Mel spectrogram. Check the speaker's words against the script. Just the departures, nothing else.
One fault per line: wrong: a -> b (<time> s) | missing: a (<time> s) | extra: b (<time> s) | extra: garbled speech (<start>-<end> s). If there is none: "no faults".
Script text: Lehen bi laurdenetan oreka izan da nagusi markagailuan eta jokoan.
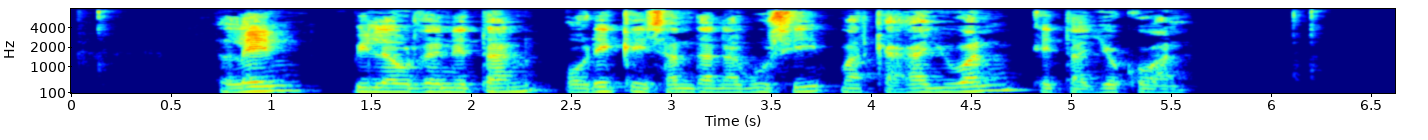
no faults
